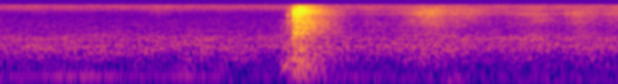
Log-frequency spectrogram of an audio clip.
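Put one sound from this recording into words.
A paintbrush is set down with a light knock.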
